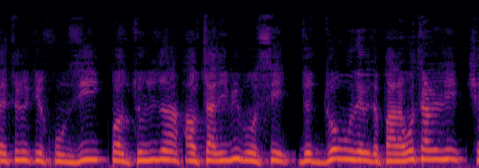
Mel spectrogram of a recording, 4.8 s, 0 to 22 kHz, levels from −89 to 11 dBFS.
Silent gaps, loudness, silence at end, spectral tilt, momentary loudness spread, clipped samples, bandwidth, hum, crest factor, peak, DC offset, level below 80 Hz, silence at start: none; -28 LUFS; 0 s; -8.5 dB/octave; 3 LU; under 0.1%; 11.5 kHz; none; 12 dB; -16 dBFS; under 0.1%; -62 dBFS; 0 s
